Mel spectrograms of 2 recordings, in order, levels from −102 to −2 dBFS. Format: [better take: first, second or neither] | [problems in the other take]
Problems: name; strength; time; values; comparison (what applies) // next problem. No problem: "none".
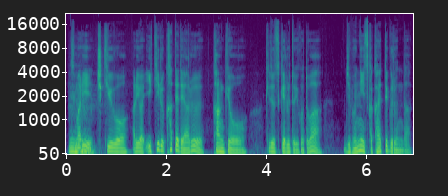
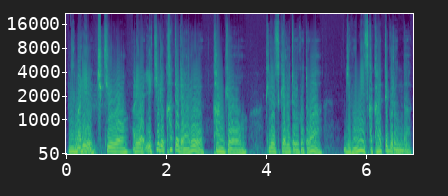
first | distortion; heavy; 5 dB below the speech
